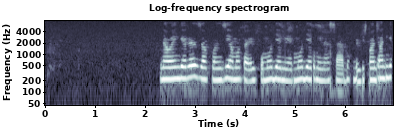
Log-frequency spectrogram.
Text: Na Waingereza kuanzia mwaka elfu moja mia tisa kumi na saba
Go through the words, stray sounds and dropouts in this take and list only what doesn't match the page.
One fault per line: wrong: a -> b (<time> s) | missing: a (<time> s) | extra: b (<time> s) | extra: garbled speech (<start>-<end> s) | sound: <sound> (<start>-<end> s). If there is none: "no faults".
wrong: tisa -> moja (5.0 s)
extra: garbled speech (6.2-7.0 s)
